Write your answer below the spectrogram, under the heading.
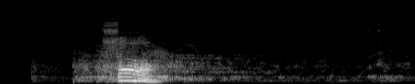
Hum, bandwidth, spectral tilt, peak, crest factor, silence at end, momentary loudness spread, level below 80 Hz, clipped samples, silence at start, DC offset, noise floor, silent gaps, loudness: none; 6.8 kHz; -10 dB/octave; -2 dBFS; 20 dB; 2.45 s; 28 LU; -64 dBFS; under 0.1%; 1 s; under 0.1%; -61 dBFS; none; -15 LUFS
